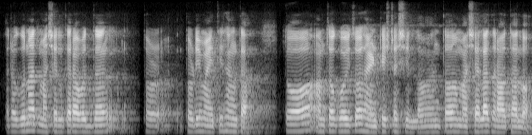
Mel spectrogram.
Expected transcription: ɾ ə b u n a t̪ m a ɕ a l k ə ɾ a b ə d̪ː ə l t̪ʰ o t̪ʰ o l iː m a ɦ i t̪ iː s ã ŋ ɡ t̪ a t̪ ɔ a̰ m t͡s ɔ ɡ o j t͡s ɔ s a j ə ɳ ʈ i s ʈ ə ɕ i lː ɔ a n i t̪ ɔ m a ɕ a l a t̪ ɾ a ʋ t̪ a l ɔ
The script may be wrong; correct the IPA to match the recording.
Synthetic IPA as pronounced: ɾ ə ɡ u n a t̪ m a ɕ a l k ə ɾ a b ə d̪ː ə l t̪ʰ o t̪ʰ o ɽ iː m a ɦ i t̪ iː s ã ŋ ɡ t̪ a t̪ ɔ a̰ m t͡s ɔ ɡ o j t͡s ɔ s a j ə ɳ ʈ i s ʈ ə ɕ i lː ɔ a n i t̪ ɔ m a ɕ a l a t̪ ɾ a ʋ t̪ a l ɔ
